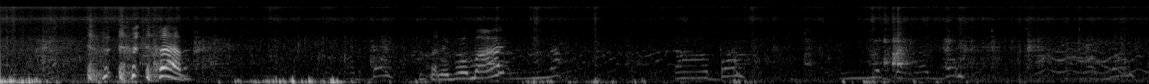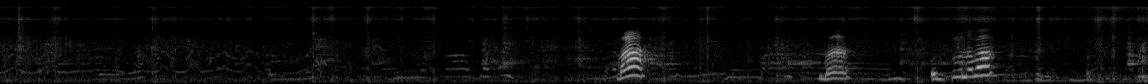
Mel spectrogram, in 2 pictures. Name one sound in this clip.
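Women talk and call out to each other at a distance, outdoors.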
